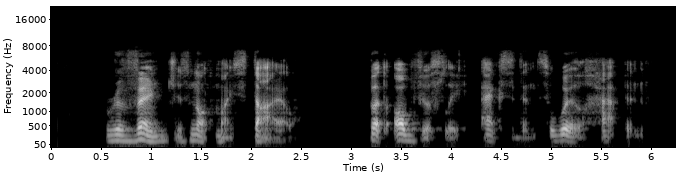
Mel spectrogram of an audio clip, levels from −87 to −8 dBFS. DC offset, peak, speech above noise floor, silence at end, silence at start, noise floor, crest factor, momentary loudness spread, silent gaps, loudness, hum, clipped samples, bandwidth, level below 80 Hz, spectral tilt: under 0.1%; -10 dBFS; over 56 dB; 0.45 s; 0.55 s; under -90 dBFS; 26 dB; 16 LU; 2.55-3.19 s, 4.19-4.30 s; -33 LUFS; none; under 0.1%; 7.4 kHz; -80 dBFS; -3.5 dB/octave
